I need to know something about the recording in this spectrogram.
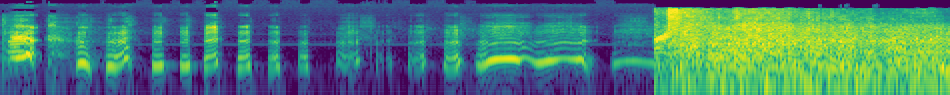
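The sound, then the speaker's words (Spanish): A voice lets out short, choppy bursts of laughter, then a sudden loud thunder clap crashes in and keeps roaring as a dense, sustained rumble until the end. “¿Ustedes escucharon el rempálago?”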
